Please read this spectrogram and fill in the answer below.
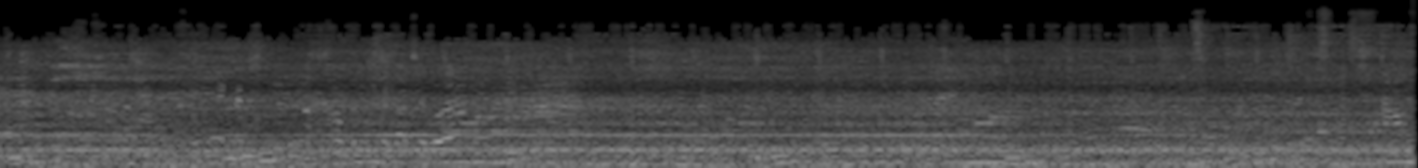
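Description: Steady rumbling noise with a continuous hum heard from the open capsule of a Slingshot catapult ride, running unbroken throughout.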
